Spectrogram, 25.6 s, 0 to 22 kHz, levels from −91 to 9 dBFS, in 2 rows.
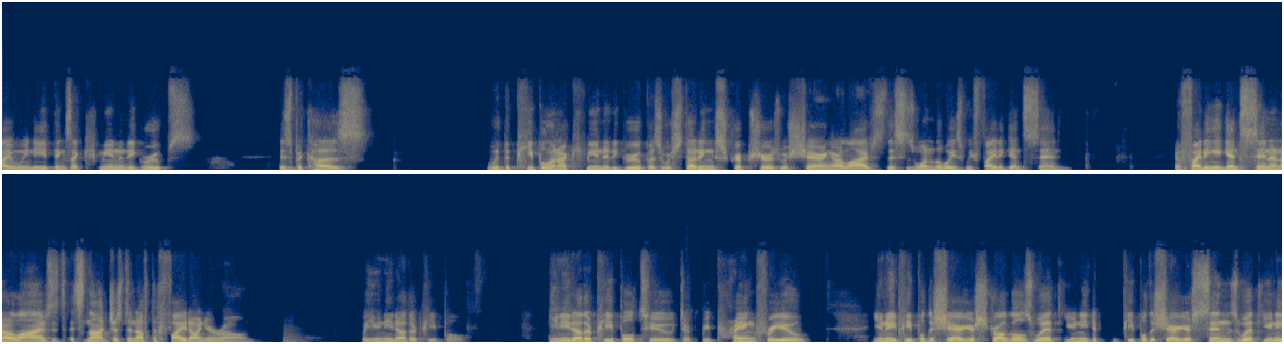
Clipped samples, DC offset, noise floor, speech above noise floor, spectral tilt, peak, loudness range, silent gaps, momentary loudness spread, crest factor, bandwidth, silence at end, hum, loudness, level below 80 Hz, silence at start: under 0.1%; under 0.1%; -69 dBFS; 49 dB; -5 dB/octave; -2 dBFS; 7 LU; 4.07-4.83 s, 11.02-11.11 s, 11.45-11.51 s, 15.51-15.56 s, 16.17-16.38 s, 17.78-17.98 s; 12 LU; 20 dB; 12.5 kHz; 0 s; none; -20 LUFS; -64 dBFS; 0 s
